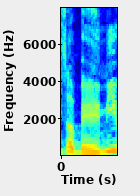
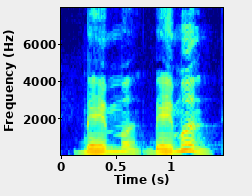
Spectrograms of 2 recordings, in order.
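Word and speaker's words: מם: 자, 맴을 보시면 40번이고 미음 발음 M 발음이고요.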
